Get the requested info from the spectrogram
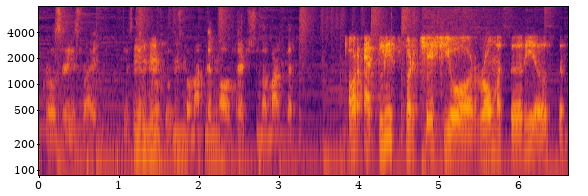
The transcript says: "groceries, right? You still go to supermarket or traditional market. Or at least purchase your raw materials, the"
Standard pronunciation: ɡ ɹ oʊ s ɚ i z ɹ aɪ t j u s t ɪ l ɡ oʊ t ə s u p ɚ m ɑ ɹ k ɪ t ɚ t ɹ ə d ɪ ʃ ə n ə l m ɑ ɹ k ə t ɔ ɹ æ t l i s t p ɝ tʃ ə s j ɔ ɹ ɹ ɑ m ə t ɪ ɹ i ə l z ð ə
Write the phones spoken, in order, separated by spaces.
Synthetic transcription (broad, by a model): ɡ ɹ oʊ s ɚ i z ɹ aɪ t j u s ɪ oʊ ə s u ɚ m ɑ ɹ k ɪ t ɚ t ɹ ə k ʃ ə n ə m ɑ ɹ k ə t ɔ ɹ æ t l i s t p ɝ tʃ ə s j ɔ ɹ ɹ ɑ m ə t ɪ ɹ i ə l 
